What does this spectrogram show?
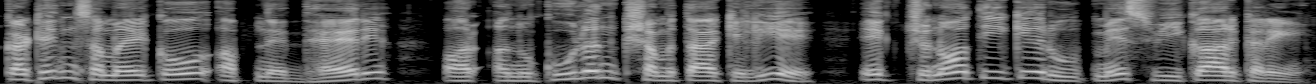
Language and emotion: Hindi, neutral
